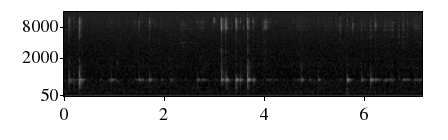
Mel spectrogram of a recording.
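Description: A hollow, empty stainless steel bowl covered in coloured tape, glitter and rhinestones is held upside down and tapped and scratched with long nails. Quiet, scattered light taps each set off a clear metallic ring around 740 Hz with a bright shimmer above it. The tone hums on steadily between taps and lingers for several seconds.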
